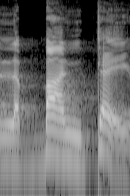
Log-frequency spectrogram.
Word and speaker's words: Labonte: Labonte. Not La Bamba, but Labonte, right?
